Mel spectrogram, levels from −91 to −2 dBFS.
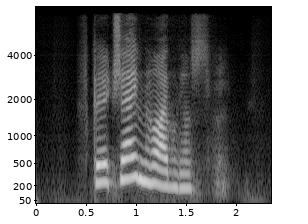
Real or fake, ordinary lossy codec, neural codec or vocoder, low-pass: fake; MP3, 64 kbps; codec, 16 kHz, 0.5 kbps, FreqCodec, larger model; 7.2 kHz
